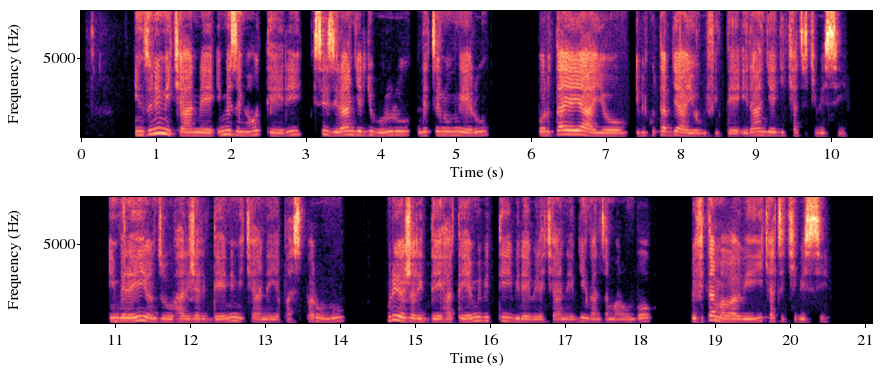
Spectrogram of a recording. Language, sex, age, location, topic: Kinyarwanda, female, 25-35, Huye, government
